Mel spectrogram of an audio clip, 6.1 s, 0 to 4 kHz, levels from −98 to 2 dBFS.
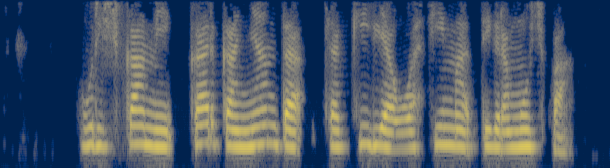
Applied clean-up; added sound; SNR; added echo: none; none; none; none.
